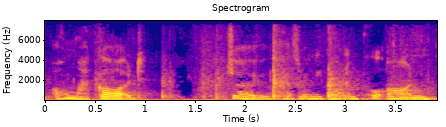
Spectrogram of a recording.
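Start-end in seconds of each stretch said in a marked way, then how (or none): none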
